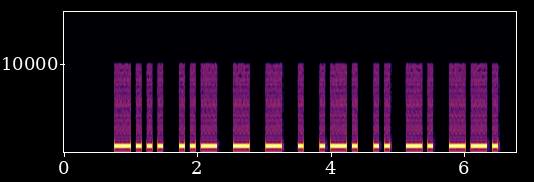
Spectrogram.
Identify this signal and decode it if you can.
Morse code, heard as a keyed tone, about 15 wpm, 800 Hz. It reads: BUTTERING
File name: Special INGs-mp3s / Special INGs-mp3s / Sngl ing @13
